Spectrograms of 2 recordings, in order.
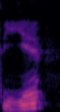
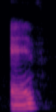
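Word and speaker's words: և: It's pronounced yev in the initial position and after vowels, such as yev, meaning and naev, meaning also. And it is pronounced ev in the middle and the final position of words after consonants, such as arev, sam.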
